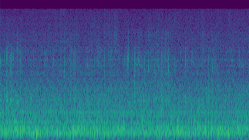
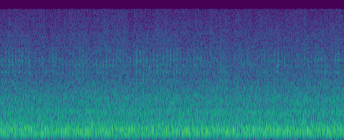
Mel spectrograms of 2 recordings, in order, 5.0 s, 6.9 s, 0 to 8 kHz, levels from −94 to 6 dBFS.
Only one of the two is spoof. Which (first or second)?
first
